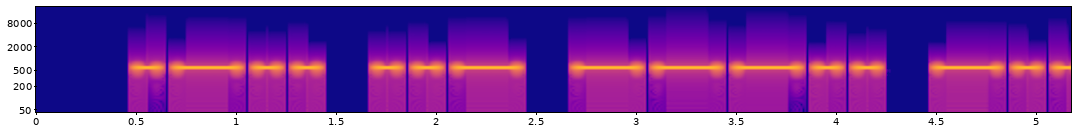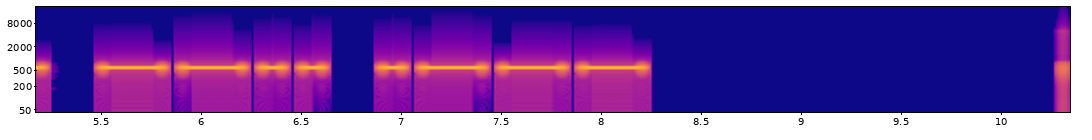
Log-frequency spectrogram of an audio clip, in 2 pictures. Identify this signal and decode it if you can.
Morse code, heard as a keyed tone, about 12 wpm, 600 Hz. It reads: LU8DZJ
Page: 2 ekstra ordmellemrum mellem kaldesignalerne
